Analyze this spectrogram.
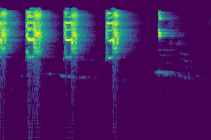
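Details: Lovebird giving four harsh, high squawking notes at roughly half-second intervals, the last one shorter and thinner, in an otherwise quiet setting.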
